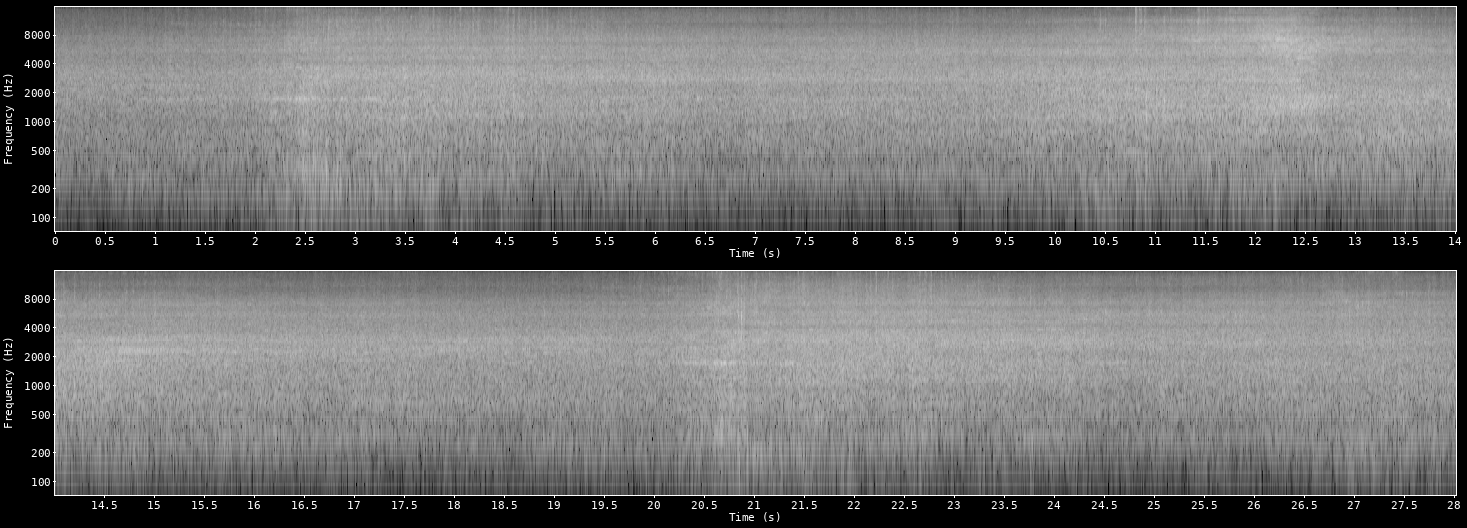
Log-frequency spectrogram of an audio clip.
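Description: OO gauge model Britannia locomotives and their coaches running on the layout's track: a steady whirring and rumbling of motors and wheels on rail. It swells louder as trains pass close, about two seconds in, around the middle and at about twenty seconds.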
